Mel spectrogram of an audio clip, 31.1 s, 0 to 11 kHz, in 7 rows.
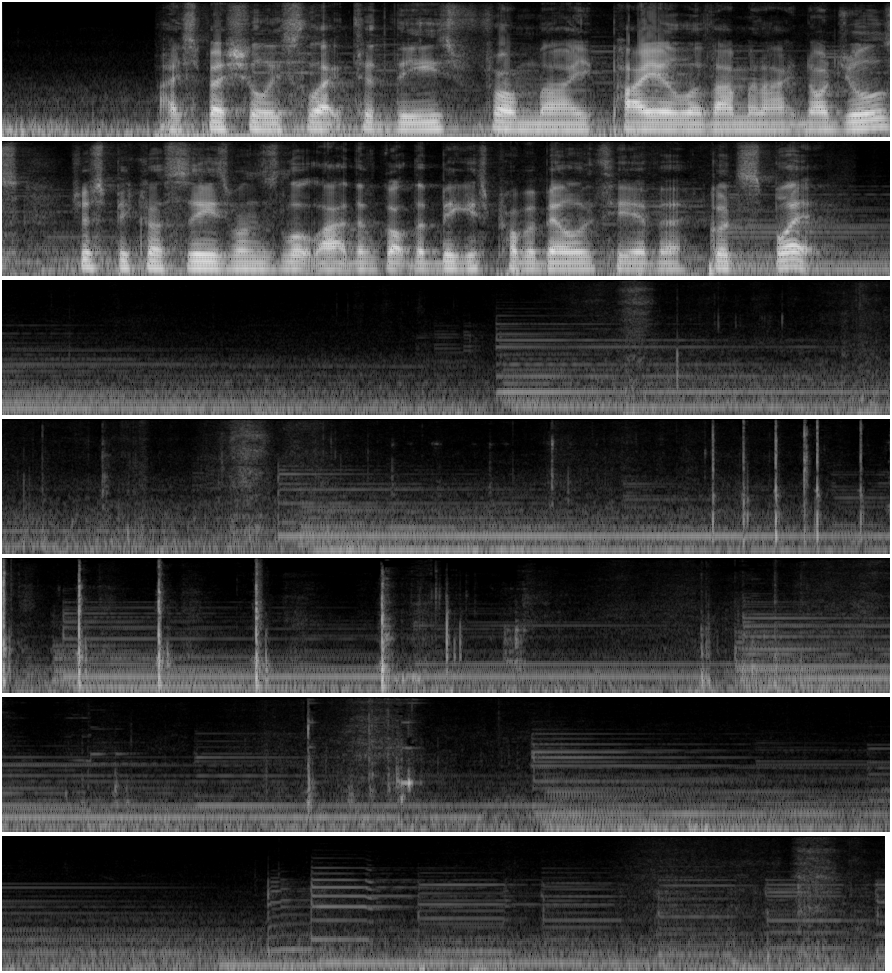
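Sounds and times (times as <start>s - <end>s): slow sustained chord music: 0.9s - 31.0s.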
